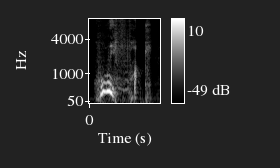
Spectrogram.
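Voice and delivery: high, soft disbelieving exclamation; hushed astonishment. Real, not acted. Streamer reacting to the listing's rank, hushed astonishment. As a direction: let it slip out softly, stunned.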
